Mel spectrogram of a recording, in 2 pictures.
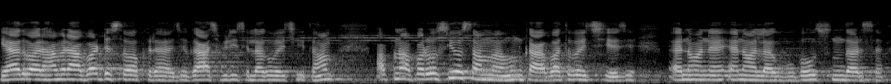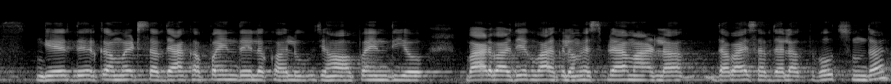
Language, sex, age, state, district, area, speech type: Maithili, female, 30-45, Bihar, Supaul, rural, spontaneous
